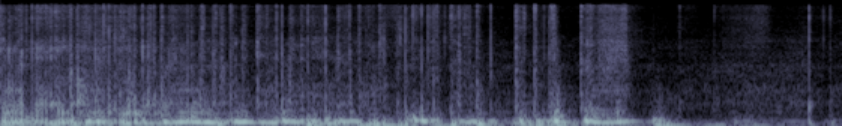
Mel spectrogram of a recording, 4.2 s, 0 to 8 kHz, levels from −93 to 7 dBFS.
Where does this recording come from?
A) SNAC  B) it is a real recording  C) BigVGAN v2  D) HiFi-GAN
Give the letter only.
A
